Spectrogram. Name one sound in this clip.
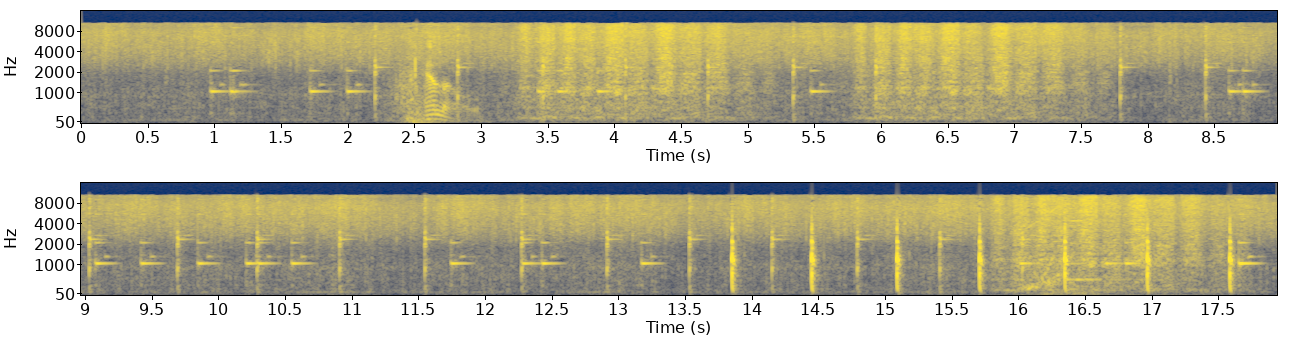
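Short bright chimes ring out again and again as items are collected.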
